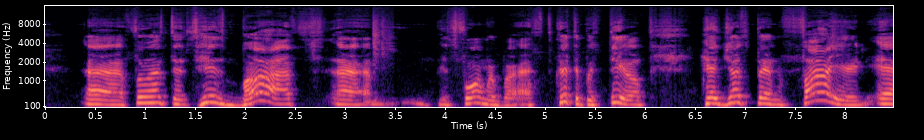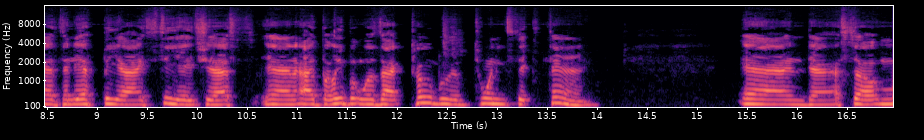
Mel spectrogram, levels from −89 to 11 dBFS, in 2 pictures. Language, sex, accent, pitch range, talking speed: English, male, American, 160-200 Hz, 95 wpm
